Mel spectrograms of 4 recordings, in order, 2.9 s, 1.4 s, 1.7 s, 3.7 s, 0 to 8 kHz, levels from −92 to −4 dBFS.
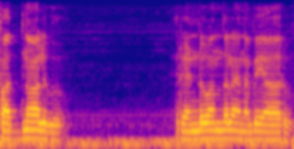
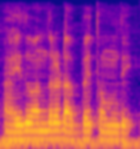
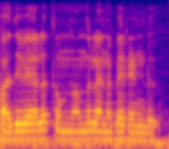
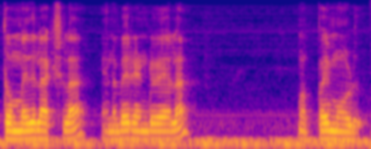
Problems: none marked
